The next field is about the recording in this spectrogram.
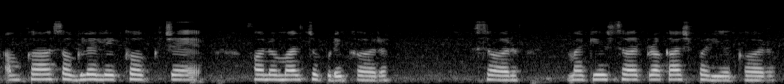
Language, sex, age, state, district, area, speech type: Goan Konkani, female, 18-30, Goa, Ponda, rural, spontaneous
